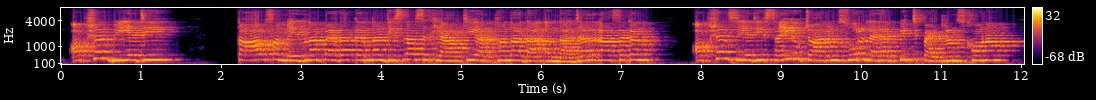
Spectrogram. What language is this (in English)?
Punjabi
